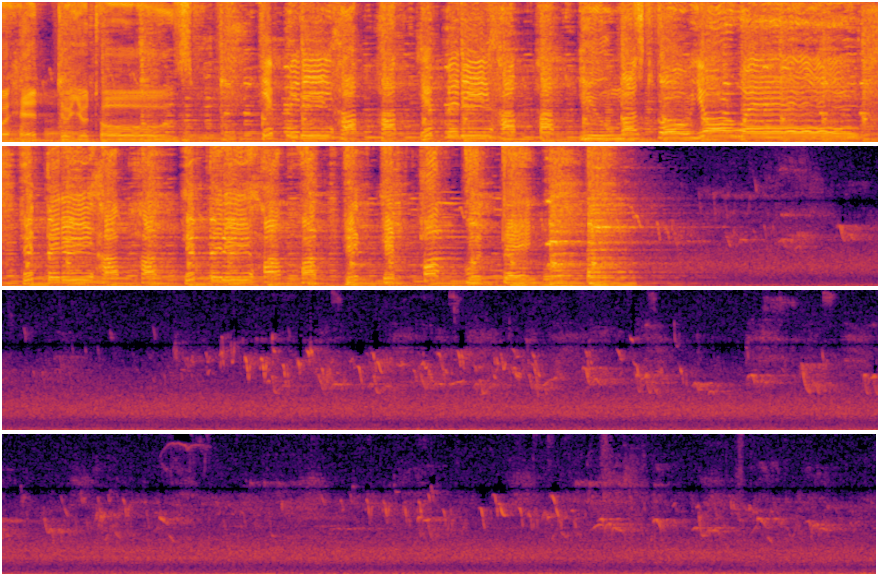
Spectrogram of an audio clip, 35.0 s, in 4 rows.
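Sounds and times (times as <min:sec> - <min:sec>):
steady low rumble: 0:00.0 - 0:14.2
small birds chirping: 0:15.8 - 0:35.0.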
